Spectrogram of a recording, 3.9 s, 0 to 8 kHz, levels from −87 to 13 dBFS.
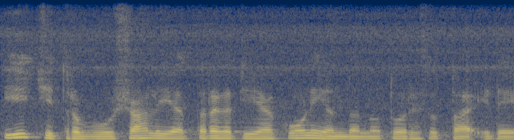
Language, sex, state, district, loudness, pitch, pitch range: Kannada, male, Karnataka, Bangalore, -15 LUFS, 120 Hz, 115-130 Hz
